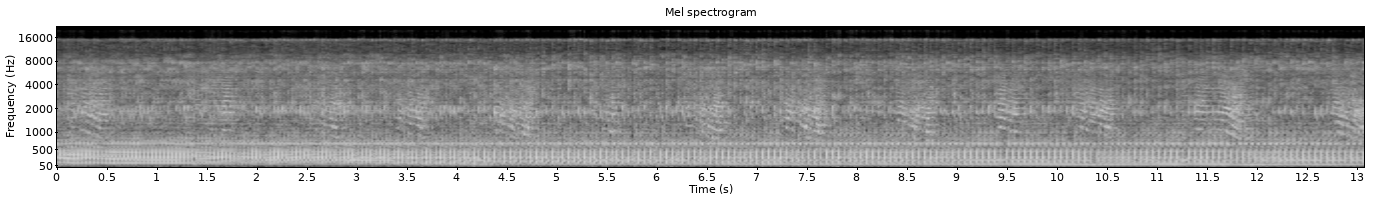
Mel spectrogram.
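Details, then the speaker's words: Honda XRM 125 after overhaul with new connecting rod and RS125 block and head, exhaust not yet fitted: engine catches and settles into a steady, even idle with a crisp beat, no knocking or smoke. Normal idle. "Ayan na, okay pa naman itong kanyang sa block. Wala pa namang usok ang block ng RS. So goods"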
